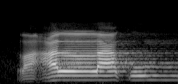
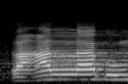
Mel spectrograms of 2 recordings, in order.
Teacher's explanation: Maka melafalkan kalimat mim, huruf mim tersebut tidak ada suatu dengungannya tersebut. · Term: idhar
